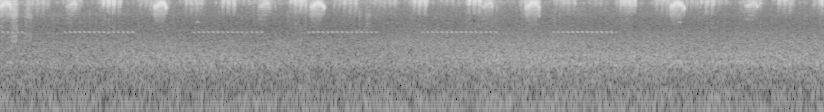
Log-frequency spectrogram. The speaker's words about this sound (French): Alors il y a deux espèces différentes. La Decticelle splendide, qui semble vriller, et la Decticelle cendrée, qui émet comme une étincelle.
